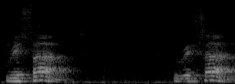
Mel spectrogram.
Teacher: I am stressing the back of it.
